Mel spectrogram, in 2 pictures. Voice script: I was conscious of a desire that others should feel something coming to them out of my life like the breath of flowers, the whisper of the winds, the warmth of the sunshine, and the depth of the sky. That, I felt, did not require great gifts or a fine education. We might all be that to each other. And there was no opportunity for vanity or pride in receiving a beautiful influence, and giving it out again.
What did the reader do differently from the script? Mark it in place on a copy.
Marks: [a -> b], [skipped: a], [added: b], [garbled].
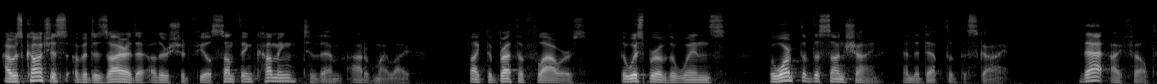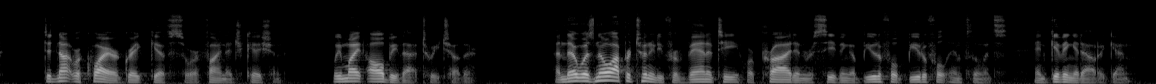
I was conscious of a desire that others should feel something coming to them out of my life like the breath of flowers, the whisper of the winds, the warmth of the sunshine, and the depth of the sky. That, I felt, did not require great gifts or a fine education. We might all be that to each other. And there was no opportunity for vanity or pride in receiving a beautiful [added: beautiful] influence, and giving it out again.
